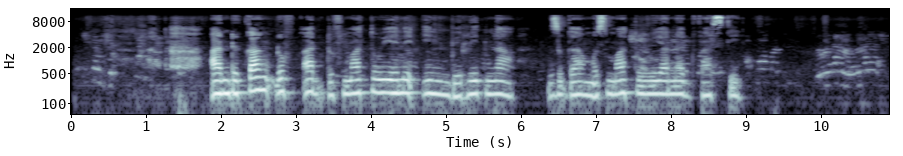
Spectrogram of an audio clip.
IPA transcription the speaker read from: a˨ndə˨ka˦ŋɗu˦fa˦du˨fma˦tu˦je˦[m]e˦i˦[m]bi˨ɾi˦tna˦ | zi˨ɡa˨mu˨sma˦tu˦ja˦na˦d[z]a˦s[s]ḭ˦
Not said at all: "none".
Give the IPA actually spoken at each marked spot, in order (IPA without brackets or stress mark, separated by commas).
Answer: n, m, v, t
